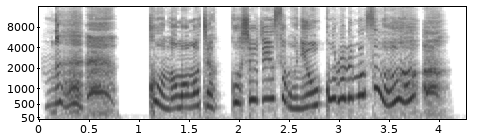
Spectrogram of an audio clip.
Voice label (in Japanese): BREAK JP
